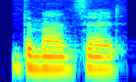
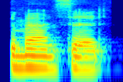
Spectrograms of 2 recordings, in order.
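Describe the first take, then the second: No difference in how they are said.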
